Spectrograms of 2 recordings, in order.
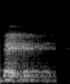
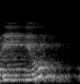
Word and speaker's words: deque: We have to pronounce like deck. DEQUE. We have to pronounce like deck. It's not DQ.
